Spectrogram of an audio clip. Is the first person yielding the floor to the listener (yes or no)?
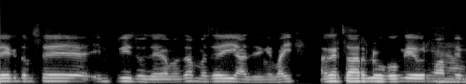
no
